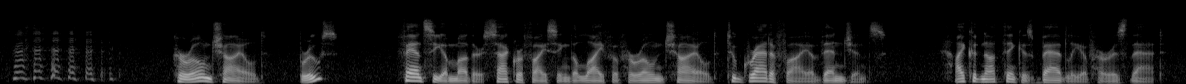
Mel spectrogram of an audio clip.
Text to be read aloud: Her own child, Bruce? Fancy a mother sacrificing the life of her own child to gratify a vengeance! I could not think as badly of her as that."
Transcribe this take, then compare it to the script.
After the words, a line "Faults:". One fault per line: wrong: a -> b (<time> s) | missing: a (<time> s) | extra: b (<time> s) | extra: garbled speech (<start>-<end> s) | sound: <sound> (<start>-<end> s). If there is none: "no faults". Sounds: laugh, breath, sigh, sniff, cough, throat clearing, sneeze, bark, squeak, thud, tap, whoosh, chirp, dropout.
Her own child, Bruce? Fancy a mother sacrificing the life of her own child to gratify a vengeance! I could not think as badly of her as that."
Faults:
sound: laugh (0.1-1.2 s)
